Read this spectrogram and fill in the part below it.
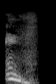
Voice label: tusk pain

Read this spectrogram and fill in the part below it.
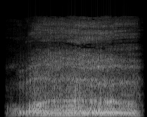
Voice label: tiny anger; dota

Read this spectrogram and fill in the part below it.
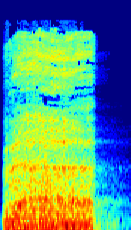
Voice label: anger; dota; tiny

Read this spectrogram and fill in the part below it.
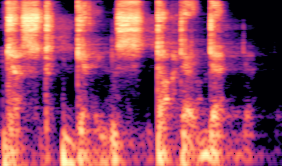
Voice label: attack pain; dota; earthshaker; arcana

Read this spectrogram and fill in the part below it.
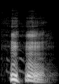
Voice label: happy; davion; dota; dragon knight

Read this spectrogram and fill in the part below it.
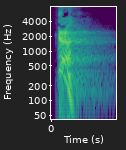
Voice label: pain; stormspirit

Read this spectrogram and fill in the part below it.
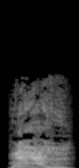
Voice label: pain; dota; earth spirit

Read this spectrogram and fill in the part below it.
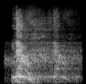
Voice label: monkey crown pain; dota; monkey king

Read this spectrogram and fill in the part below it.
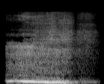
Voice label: grunts; dota; elder titan

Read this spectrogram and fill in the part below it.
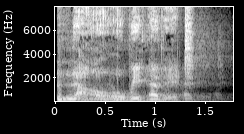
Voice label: lasthit pain; dota; earthshaker; arcana

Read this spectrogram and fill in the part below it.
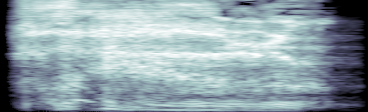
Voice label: happy; dota; slardar

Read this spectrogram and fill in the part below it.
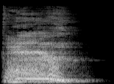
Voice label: anger; snapfire

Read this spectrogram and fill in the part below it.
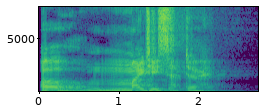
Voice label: scepter announce in game; dota

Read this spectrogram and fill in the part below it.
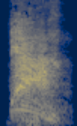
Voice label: lion pain; dota

